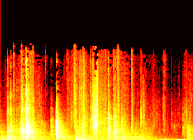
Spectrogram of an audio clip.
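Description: A metal gate rattles as it opens.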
